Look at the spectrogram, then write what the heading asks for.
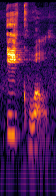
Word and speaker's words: equal: So we don't really say the E, it's reduced in equality, but then the E is stressed when you say equal.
